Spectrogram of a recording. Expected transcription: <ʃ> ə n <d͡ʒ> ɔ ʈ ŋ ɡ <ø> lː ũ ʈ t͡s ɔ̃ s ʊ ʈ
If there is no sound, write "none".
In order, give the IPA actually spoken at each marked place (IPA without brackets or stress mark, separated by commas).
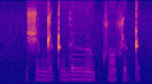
ʃ, d, ø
